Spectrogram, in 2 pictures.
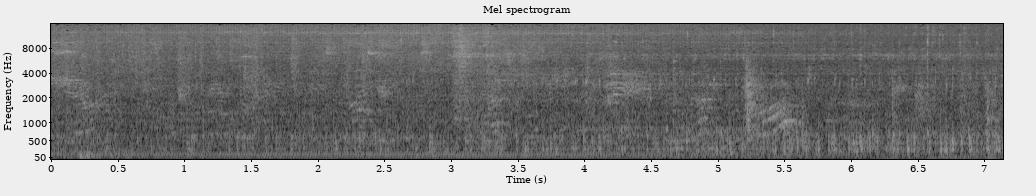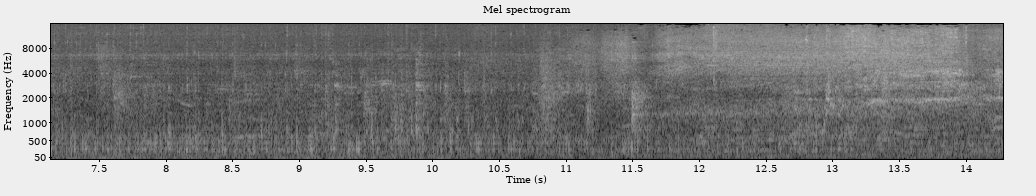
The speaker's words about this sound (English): So just steam being sort of put through milk, and you can smell the sort of slight sweetness.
